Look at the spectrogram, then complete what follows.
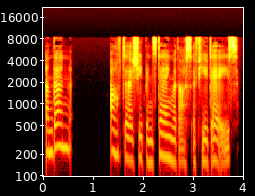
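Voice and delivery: ordinary delivery

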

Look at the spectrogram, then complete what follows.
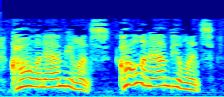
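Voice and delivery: high-pitched panicked yell; frantic, shrill cry; shrill screaming. A narrator's reading. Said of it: "in a high-pitched, shrill voice".

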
